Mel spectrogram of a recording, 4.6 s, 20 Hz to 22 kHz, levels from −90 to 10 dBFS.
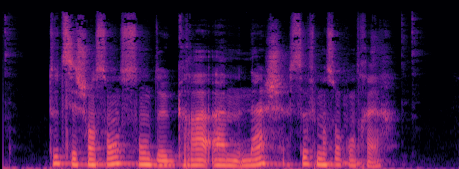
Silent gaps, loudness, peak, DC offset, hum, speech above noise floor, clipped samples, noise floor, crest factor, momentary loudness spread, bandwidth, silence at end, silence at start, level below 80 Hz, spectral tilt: none; -24 LUFS; -8 dBFS; under 0.1%; none; 31 dB; under 0.1%; -54 dBFS; 18 dB; 8 LU; 16.5 kHz; 0.65 s; 0.05 s; -50 dBFS; -5.5 dB/octave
